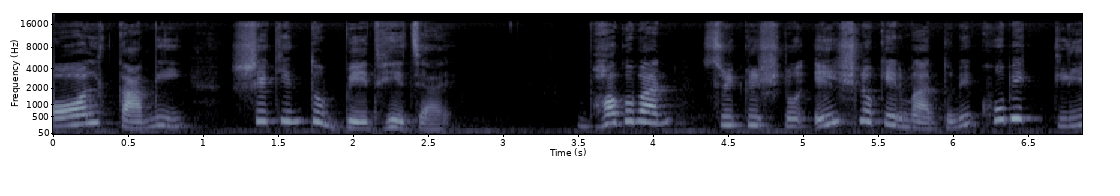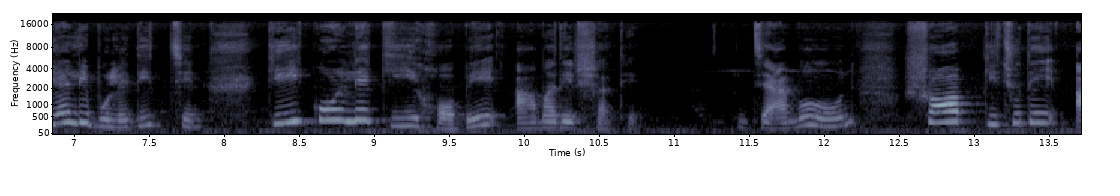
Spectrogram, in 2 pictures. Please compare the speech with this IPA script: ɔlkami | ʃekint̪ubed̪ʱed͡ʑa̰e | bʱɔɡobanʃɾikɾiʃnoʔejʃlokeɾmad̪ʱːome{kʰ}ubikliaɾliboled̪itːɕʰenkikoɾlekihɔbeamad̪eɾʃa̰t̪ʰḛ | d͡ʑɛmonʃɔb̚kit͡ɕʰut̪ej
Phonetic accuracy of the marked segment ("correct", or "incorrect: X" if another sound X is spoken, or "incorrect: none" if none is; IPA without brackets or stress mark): correct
